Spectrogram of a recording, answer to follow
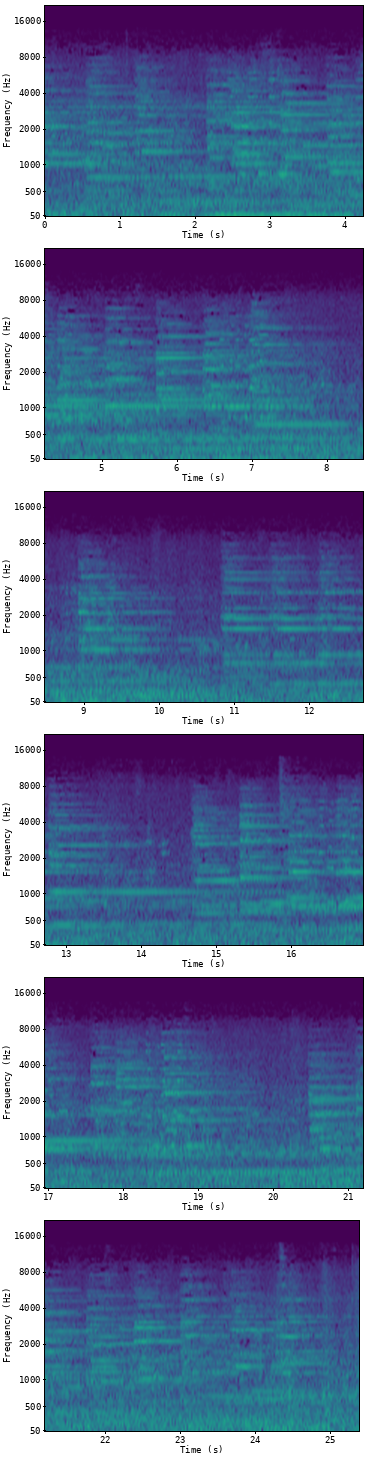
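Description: Church bells ringing, several bells at different pitches struck over one another in a continuous peal.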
